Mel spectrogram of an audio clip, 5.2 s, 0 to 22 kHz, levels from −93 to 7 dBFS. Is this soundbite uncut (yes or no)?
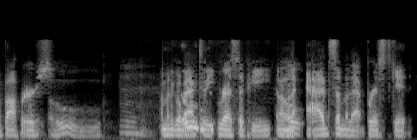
no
